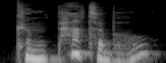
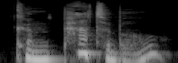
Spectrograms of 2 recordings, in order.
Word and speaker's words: compatible: the mouth uh and this word compatible compatible has come at the beginning not Kong not with a round mouth no Kum schwa relax the lips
